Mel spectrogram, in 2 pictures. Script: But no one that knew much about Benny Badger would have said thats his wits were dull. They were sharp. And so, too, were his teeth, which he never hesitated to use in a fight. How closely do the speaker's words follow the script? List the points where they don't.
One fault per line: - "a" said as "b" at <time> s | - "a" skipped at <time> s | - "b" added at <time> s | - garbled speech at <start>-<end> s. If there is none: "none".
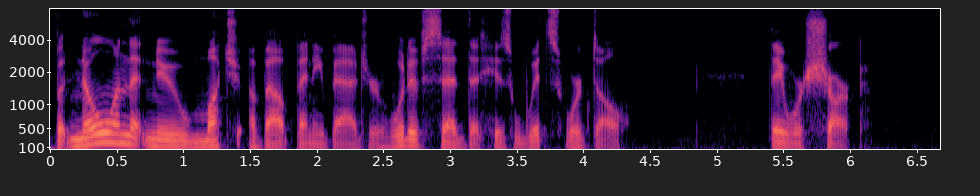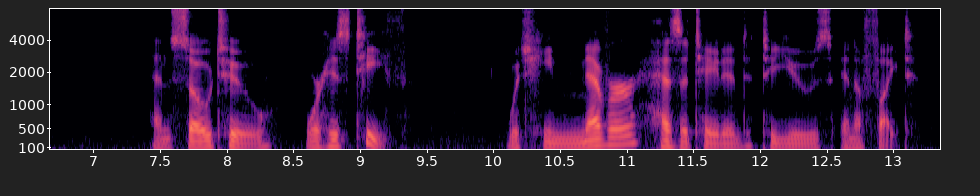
- "thats" said as "that" at 3.1 s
